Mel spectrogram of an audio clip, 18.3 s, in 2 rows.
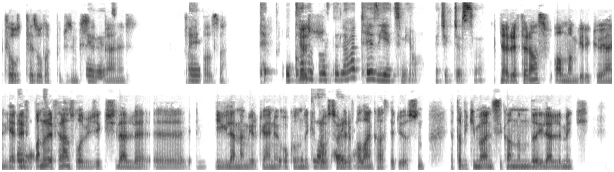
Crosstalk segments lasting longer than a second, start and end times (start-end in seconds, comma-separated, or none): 13.3-14.5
